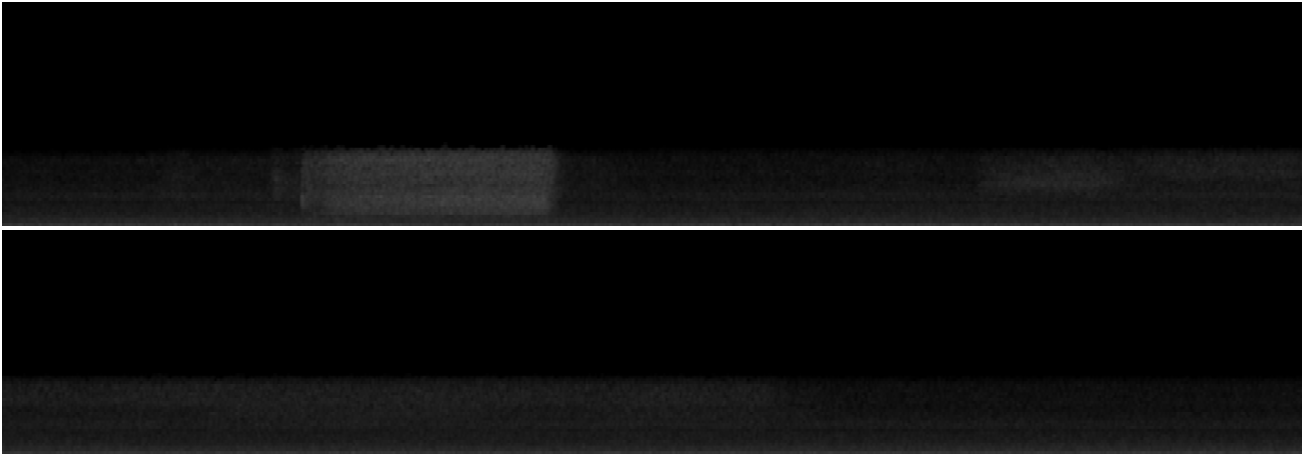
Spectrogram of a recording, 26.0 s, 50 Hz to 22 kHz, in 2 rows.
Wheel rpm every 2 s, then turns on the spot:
0, 0, 0, 0, 0, 0, 0, 0, 0, 0, 0, 0, 0.
none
